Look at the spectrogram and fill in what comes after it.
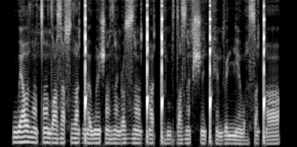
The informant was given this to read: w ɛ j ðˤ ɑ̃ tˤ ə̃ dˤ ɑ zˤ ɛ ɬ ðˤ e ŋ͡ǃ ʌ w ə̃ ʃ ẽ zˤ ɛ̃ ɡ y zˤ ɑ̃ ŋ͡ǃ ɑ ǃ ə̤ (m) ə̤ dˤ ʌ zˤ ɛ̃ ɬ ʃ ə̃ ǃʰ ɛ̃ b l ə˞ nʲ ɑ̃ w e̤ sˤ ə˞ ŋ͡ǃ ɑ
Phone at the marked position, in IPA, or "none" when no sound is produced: m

